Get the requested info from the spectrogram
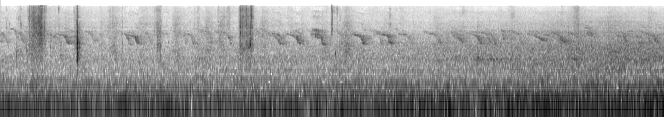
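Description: A bird calling over and over in short falling chirps, about three a second, with a few sharp knocks and clinks of metal cookware being handled, over a low rumble.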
